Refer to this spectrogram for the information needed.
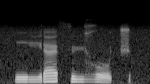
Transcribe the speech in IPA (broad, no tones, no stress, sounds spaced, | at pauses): ŋ i ɾ æ θ y ɣ o t͡ʃ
